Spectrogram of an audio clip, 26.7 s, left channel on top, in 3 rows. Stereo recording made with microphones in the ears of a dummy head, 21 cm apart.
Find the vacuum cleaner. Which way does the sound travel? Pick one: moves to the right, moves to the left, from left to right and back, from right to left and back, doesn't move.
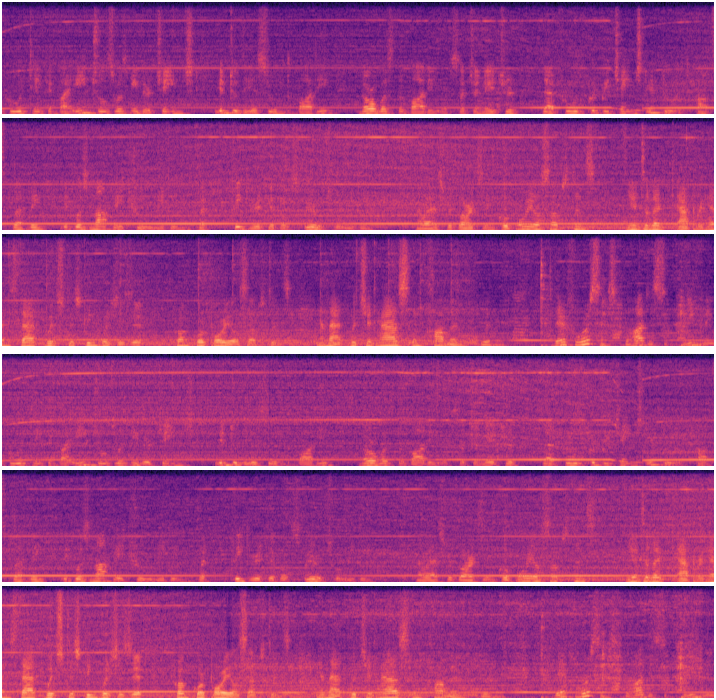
from right to left and back.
